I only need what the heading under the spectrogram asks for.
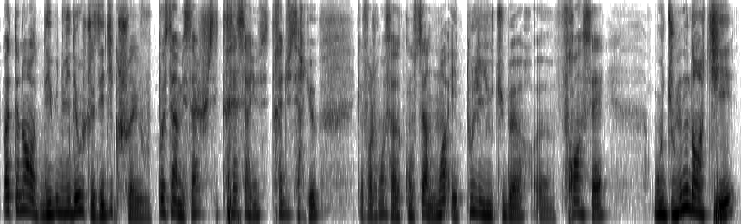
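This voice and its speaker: A man's voice: fairly high pitch, animated, a little fast. Rambling young-sounding male game commentator. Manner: rambling and hesitant, full of fillers and restarts; keeps repeating stock phrases. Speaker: video game channel host. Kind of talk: casual gameplay commentary. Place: home screen recording, voice-over.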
